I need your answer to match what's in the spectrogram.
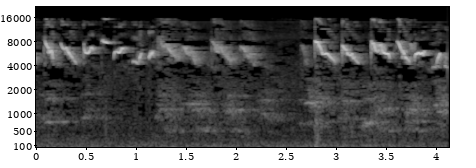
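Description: Oriental white-eye singing a rapid, very high, thin twitter of sweeping notes, about three per second, with a brief pause midway.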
